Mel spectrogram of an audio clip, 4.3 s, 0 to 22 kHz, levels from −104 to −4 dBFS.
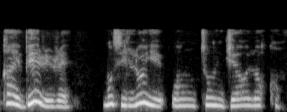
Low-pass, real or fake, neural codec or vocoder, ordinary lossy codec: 7.2 kHz; fake; vocoder, 22.05 kHz, 80 mel bands, WaveNeXt; none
